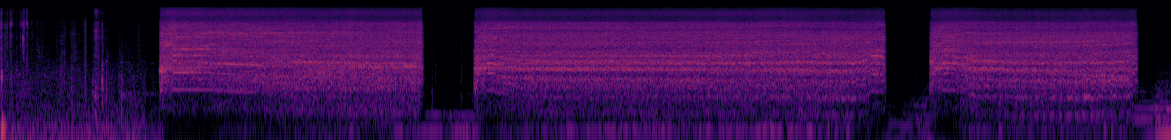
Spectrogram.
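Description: Hychika battery-powered mini chainsaw cutting lengthwise into a green holly log. There are three stretches of steady cutting noise, each stopping suddenly, with short breaks about six and thirteen seconds in. Before the first stretch there are a couple of seconds of faint clicks.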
